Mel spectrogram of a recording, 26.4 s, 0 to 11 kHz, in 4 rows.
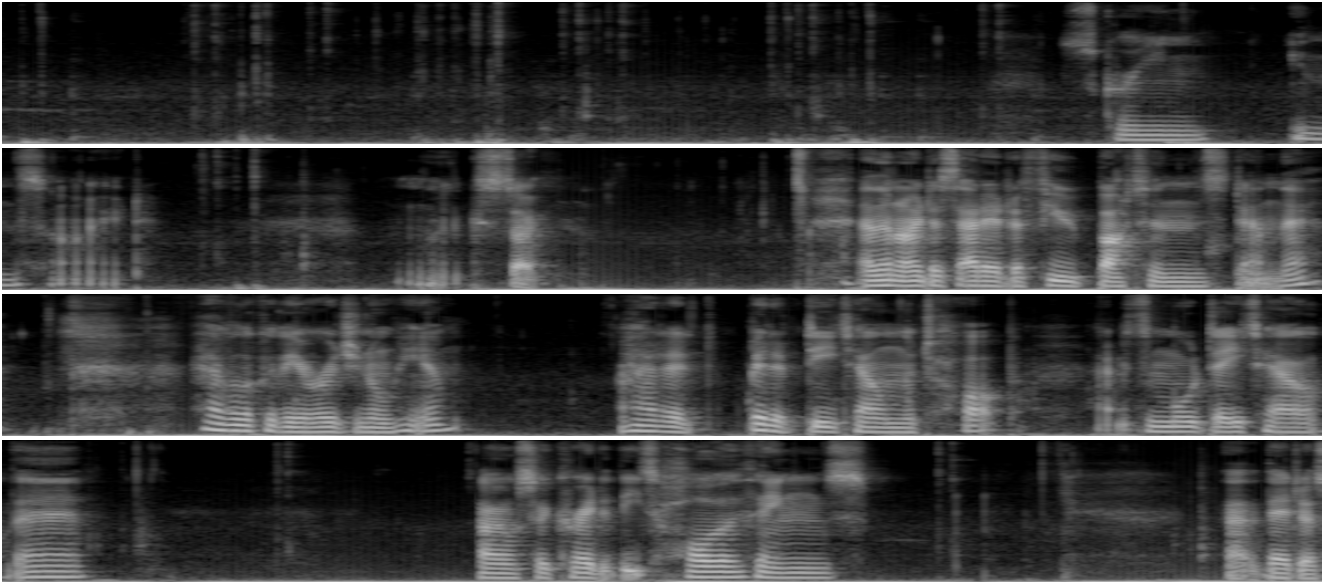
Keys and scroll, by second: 0.1 e, 1.1 super+e, 1.2 super+z, 2.1 ctrl+super+z, 2.4 ctrl+Tab, 3.8 e, 4.2 s, 5.8 e, 7.8 Tab, 13.8 i.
